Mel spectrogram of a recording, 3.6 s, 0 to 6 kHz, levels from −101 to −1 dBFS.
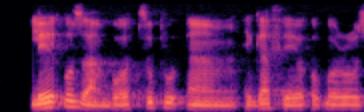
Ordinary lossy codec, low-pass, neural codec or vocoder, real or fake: none; 5.4 kHz; none; real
